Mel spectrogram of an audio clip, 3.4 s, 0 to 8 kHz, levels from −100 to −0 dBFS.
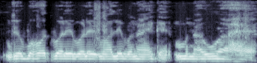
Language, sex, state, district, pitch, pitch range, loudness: Hindi, male, Bihar, Jamui, 110 Hz, 110-115 Hz, -13 LUFS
